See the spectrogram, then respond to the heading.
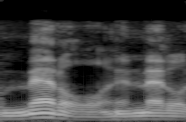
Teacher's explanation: which is that really quick tap of the tongue when it comes between two vowels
